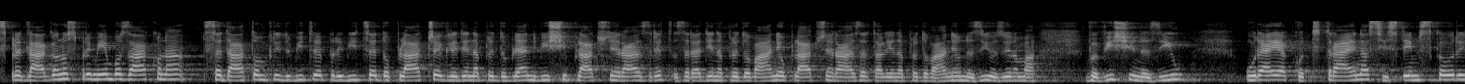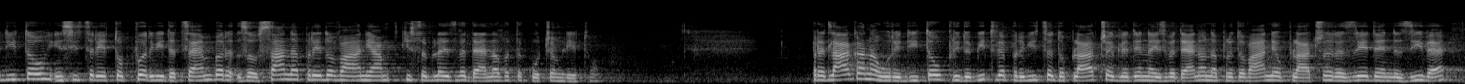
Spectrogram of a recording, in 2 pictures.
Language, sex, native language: Slovenian, female, Slovenian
